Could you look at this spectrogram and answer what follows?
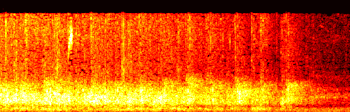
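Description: Audience applause at a Trinidad and Tobago corporate event, a continuous wash of many hands clapping at steady volume, easing slightly toward the end with no talking over it.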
